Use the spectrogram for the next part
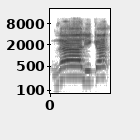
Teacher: دال کے اوپر کھڑی زبر ہے، 1 الف کی مقدار کھینچ کے پڑھیں گے، لام کے نیچے زیر ہے، کاف کے اوپر زبر ہے.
